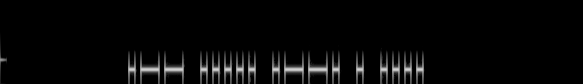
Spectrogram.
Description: Morse code, heard as a keyed tone, about 20 wpm, 700 Hz. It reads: W5PEH
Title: Call Signs Repeated 2x - 20wpm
